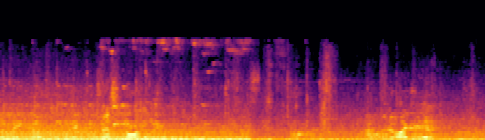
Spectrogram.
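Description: A young woman speaks casually close by.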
